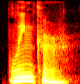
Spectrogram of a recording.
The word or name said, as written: linker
